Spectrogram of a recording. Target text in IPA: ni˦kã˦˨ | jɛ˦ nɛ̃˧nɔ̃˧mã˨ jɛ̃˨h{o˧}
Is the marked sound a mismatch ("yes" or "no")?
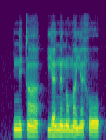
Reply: no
